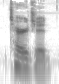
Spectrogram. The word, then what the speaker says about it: turgid: how do you say this word? – Oh, turgid. – Turgid, yeah.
